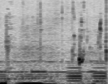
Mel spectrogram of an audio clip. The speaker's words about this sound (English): She splashed water on her face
